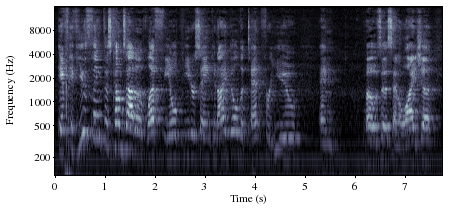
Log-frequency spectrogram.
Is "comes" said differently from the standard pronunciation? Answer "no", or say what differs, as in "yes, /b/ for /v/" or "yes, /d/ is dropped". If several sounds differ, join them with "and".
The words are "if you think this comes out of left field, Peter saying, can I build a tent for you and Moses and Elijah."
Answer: no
